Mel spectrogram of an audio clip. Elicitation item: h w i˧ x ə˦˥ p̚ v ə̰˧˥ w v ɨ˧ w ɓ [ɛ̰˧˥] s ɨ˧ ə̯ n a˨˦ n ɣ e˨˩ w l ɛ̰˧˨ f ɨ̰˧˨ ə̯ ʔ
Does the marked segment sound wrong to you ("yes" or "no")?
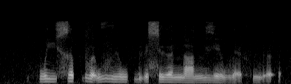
yes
